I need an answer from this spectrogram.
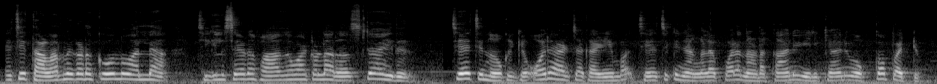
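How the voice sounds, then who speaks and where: A woman's voice: mid-range voice, brisk, dark tone, soft background music, lightly acted. Reassuring younger sister, read by a woman. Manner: coaxing, reassuring.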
